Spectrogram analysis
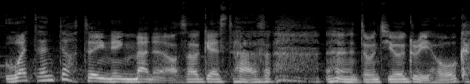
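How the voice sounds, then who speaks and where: An actor playing a courtly noble lord in a fantasy video game, pompous, formal and smugly gracious. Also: male voice, medium pitch, takes it slowly, soft background music. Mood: amused, haughty.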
